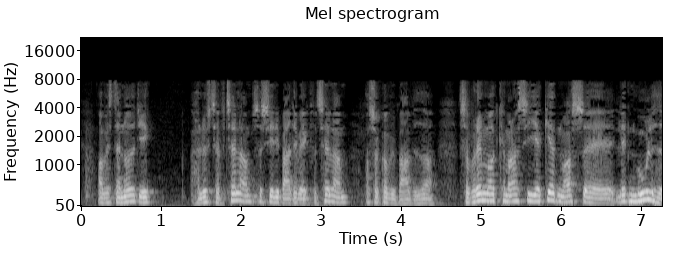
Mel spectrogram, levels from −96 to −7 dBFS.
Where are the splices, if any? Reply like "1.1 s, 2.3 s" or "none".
none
